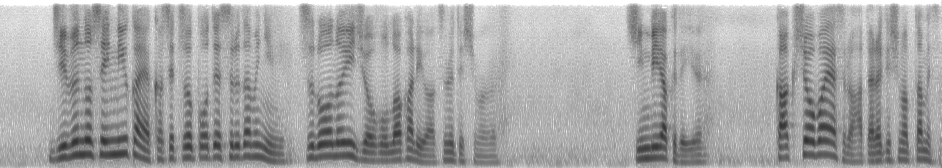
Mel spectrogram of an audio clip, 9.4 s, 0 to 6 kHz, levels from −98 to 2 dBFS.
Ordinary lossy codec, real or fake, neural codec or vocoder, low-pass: none; fake; codec, 24 kHz, 0.9 kbps, WavTokenizer, large speech release; 5.4 kHz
